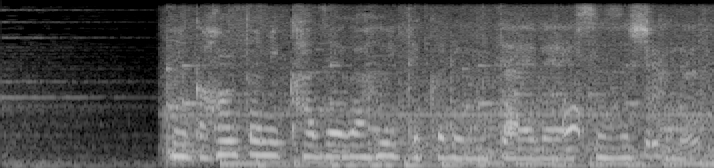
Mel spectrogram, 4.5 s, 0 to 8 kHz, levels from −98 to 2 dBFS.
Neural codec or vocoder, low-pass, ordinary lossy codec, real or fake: none; 7.2 kHz; none; real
